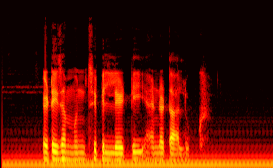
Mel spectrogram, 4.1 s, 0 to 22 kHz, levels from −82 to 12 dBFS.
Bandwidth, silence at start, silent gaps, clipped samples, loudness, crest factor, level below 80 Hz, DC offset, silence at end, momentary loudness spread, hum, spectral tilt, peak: 12.5 kHz; 0.05 s; none; under 0.1%; -19 LUFS; 18 dB; -28 dBFS; under 0.1%; 0 s; 17 LU; 50 Hz at -25 dBFS; -7 dB/octave; -2 dBFS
